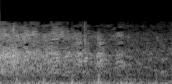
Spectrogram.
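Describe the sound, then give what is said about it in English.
An audience of men and women loudly imitate rooster crowing all at once, their overlapping calls blending into a dense, raucous din with some snickering mixed in. “Even the females are cawing like roosters tonight.”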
